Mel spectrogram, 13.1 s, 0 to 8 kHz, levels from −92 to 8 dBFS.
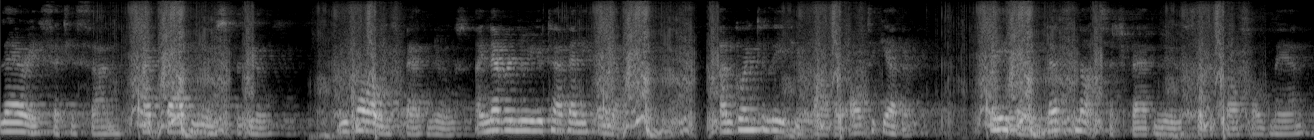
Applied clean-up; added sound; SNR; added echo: none; Zipper (clothing); 6 dB; reverberation time 2.2 s.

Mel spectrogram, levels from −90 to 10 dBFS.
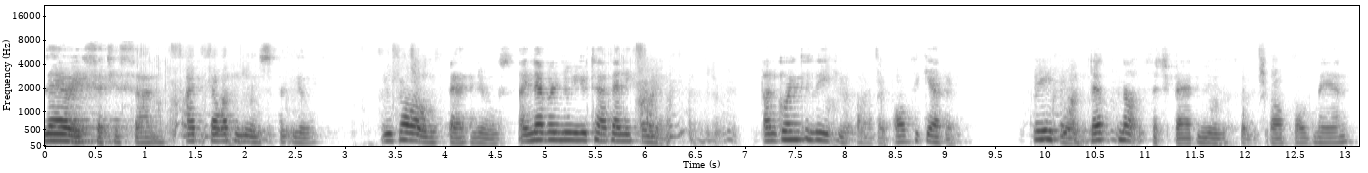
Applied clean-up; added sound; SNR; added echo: neural mask model DeepFilterNet 3.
